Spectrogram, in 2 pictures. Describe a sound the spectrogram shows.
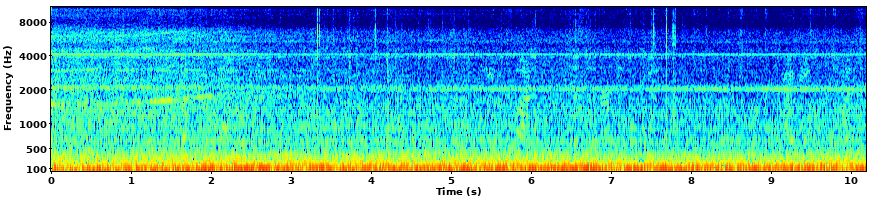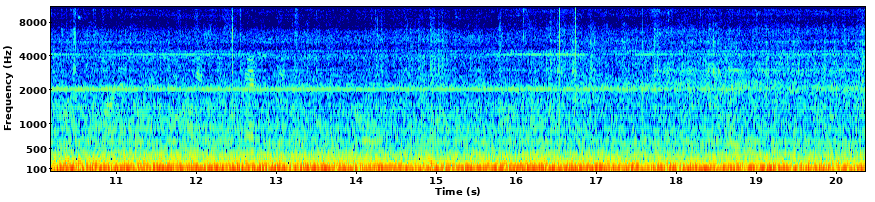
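A jet airliner's engines roar steadily as it speeds along the runway.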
